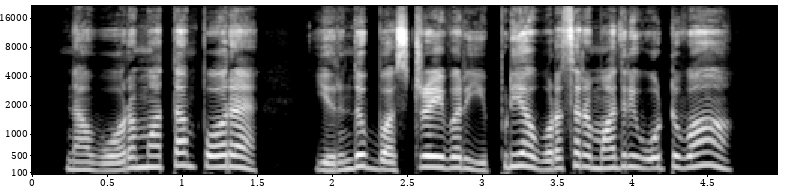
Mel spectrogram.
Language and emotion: Tamil, fearful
